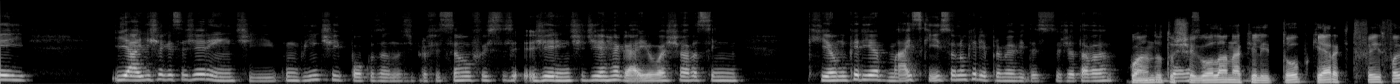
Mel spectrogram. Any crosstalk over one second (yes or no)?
yes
